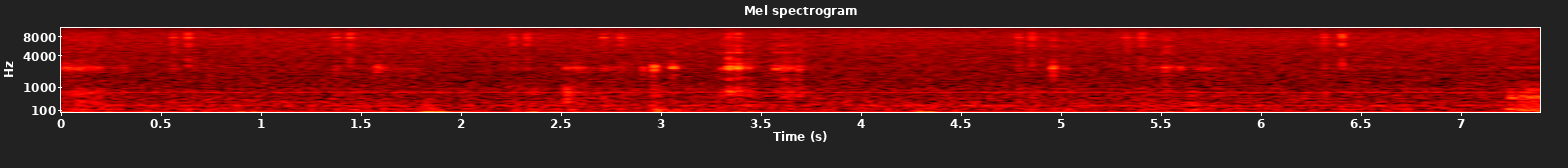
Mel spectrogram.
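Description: Faint computer mouse clicks, scattered irregularly, over a low steady hum.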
